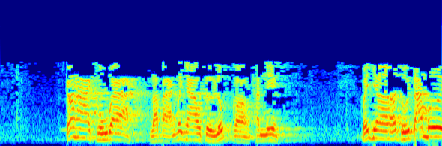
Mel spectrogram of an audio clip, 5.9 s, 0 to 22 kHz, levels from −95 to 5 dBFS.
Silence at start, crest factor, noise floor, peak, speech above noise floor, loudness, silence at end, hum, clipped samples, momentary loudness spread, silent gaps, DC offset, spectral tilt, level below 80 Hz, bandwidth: 0.9 s; 14 dB; -55 dBFS; -2 dBFS; 41 dB; -15 LUFS; 0 s; none; under 0.1%; 7 LU; none; under 0.1%; -10.5 dB/octave; -62 dBFS; 4 kHz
